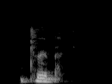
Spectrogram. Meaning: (verb) 1. To cut off; chop off 2. To cut off little by little; cheat by small and reiterated tricks; purloin 3. To entice step by step 4. To appropriate unlawfully; to embezzle
- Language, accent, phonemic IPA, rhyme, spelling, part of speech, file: English, Southern England, /ˈdɹɪb/, -ɪb, drib, verb / noun, LL-Q1860 (eng)-drib.wav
